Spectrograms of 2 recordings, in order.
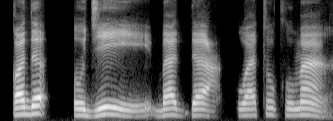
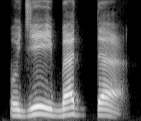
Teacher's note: keduanya itu keluar dari ujung lidah pangkal gigi seri atas atau ujung lidah gusi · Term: pertemuan mutajanisain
